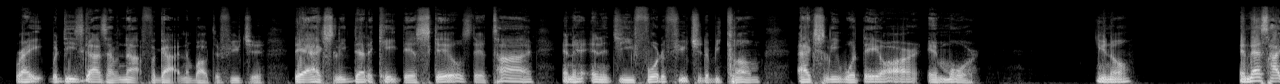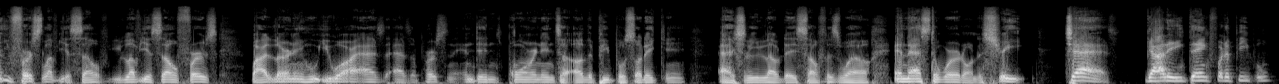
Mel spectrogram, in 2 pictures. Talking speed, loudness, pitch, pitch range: 190 wpm, -15 LUFS, 110 Hz, 100-120 Hz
